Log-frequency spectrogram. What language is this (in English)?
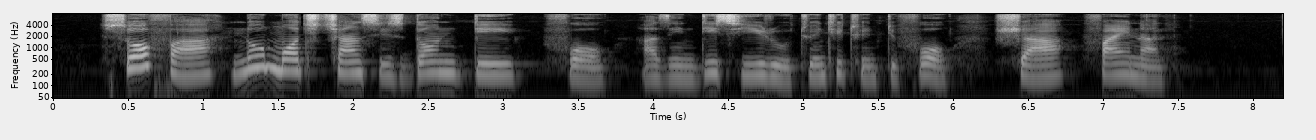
Nigerian Pidgin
